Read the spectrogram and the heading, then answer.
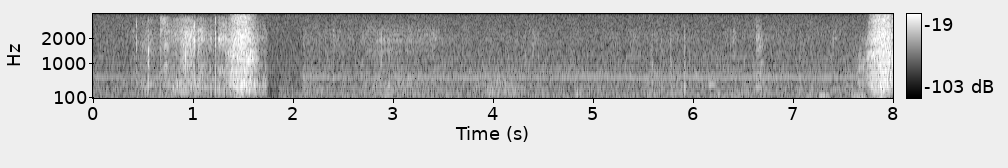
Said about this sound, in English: Sorry about the sniffles.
